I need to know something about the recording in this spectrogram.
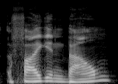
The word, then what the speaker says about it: Feigenbaum: So it's Feigenbaum. I probably pronounced it. That is correct.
